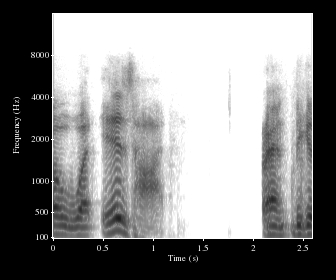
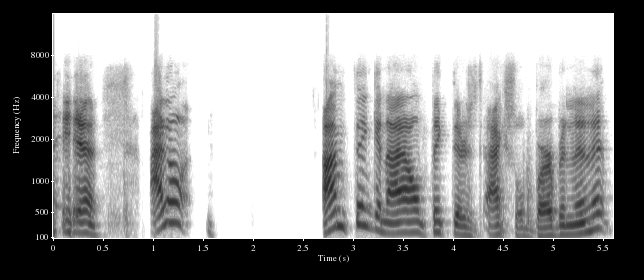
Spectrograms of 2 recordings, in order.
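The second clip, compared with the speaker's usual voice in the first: normal talking voice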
